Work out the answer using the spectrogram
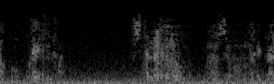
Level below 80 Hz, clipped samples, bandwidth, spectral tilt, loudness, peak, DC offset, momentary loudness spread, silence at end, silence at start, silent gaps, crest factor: -46 dBFS; under 0.1%; 11.5 kHz; -3.5 dB/octave; -38 LUFS; -18 dBFS; under 0.1%; 11 LU; 0 s; 0 s; none; 20 dB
